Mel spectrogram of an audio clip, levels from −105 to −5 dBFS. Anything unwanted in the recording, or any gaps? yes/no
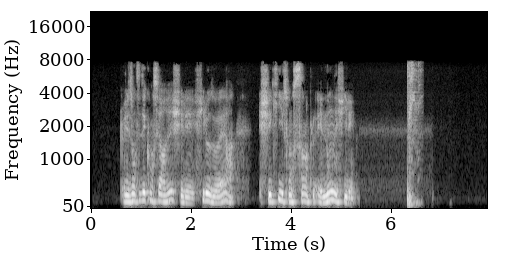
yes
